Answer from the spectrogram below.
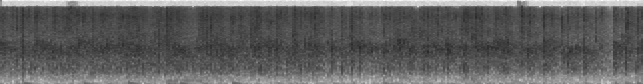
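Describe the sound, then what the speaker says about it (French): Audience applause during a televised political debate on the founding of Jean-Luc Mélenchon's movement, with steady, dense clapping that holds loud and even throughout, no voices above it. "C'est quoi que vous applaudissez là"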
